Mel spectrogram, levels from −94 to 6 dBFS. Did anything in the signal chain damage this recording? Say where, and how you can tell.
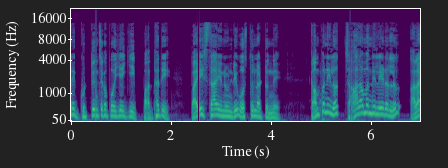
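Yes, at the streaming and playback stage: gaps between stream segments. Hard-edged silent holes land at 0.49, 1.51–1.54, 2.54–2.57, 3.57, 4.55–4.58 and 5.58–5.60 s. That's one per second, so the 1.0 s segments' timestamps don't quite meet and the player pads with silence. No audio is lost.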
